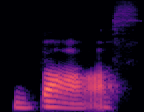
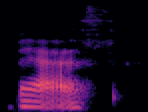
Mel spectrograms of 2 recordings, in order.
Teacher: So for example, in the word bath, a British English speaker almost pronounces it in a way, especially if they're from the south of England, they would almost pronounce it as if there was an R after the A, so bath. Whereas an American English speaker will make more of a kind of A sound in the middle of that word, so they would say bath.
